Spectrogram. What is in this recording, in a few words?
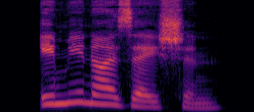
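"immunisation", British English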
